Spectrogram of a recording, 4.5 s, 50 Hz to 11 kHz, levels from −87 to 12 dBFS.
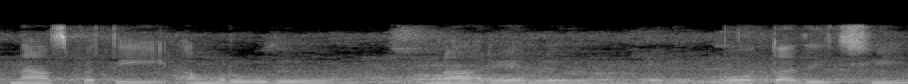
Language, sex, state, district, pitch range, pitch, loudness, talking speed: Garhwali, female, Uttarakhand, Tehri Garhwal, 200-215 Hz, 205 Hz, -20 LUFS, 80 wpm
